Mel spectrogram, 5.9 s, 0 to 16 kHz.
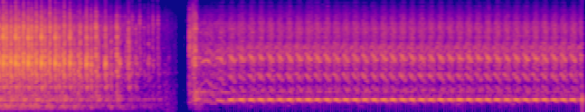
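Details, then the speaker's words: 1989 Ford F250 7.3L IDI diesel, first start after sitting 6 years, glow plugs seemingly working: cranks and fires into an uneven chug pulsing about two and a half times a second over a steady drone; rough running, not taking fuel properly. "uh-oh it sounded good for a minute I can't understand why it's not taking fuel"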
